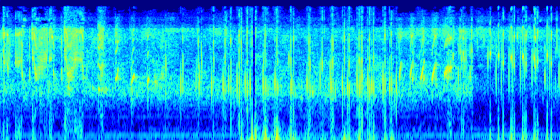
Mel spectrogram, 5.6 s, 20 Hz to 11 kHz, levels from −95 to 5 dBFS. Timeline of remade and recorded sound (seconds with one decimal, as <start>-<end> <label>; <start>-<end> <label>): 0.0-5.6 recorded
